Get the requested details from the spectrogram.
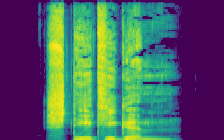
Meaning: strong dative masculine/neuter singular of stetig
- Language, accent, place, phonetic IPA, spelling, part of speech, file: German, Germany, Berlin, [ˈʃteːtɪɡəm], stetigem, adjective, De-stetigem.ogg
